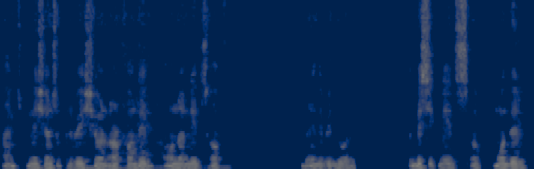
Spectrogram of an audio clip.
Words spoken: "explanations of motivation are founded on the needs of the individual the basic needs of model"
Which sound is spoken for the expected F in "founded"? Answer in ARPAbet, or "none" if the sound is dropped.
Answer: F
